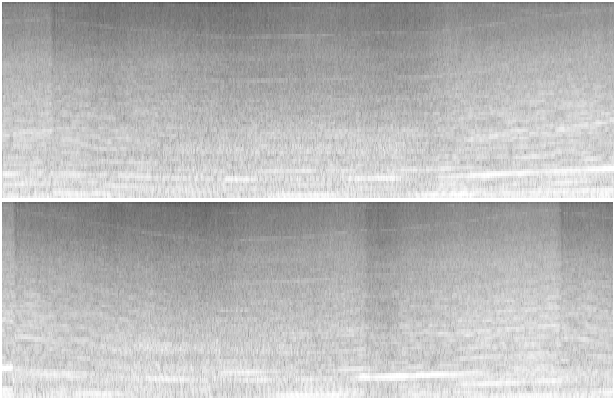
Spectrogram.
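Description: A racing car shifts gears with sudden drops in engine pitch.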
